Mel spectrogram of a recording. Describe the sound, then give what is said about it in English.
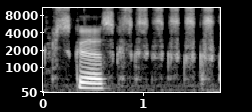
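A single loud, voiced burst like a sneeze, followed by a steady run of short, hissy scratching or rubbing strokes in a regular rhythm. “God bless you.”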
